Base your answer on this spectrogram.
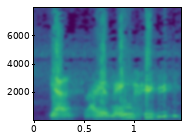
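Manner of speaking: saying it through a laugh. Asked to say the words out loud, answering while laughing while saying it. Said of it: "I notice you laugh when you say it".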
